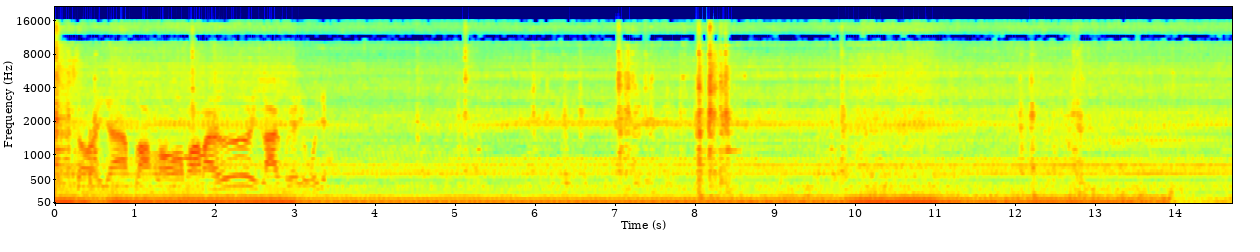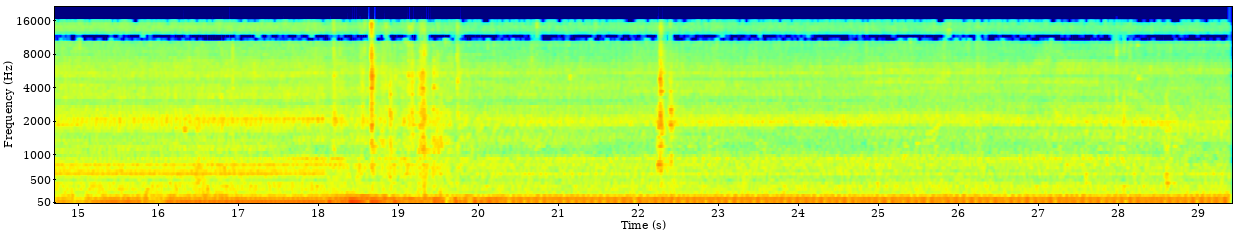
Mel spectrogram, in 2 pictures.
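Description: Diesel excavator engines rumble and drone steadily.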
